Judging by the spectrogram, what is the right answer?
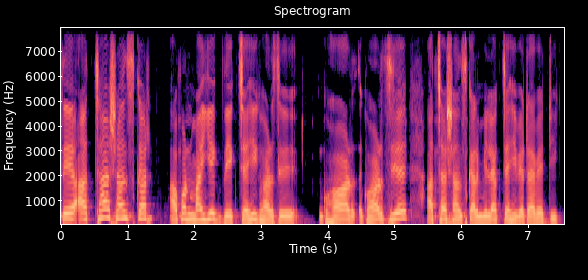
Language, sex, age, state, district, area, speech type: Maithili, female, 45-60, Bihar, Begusarai, rural, spontaneous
